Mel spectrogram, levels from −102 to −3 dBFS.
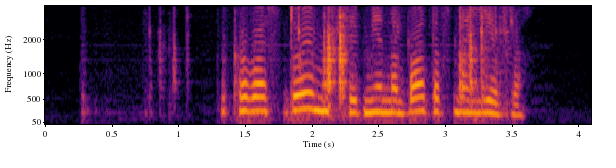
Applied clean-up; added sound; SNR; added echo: neural mask model RNNoise.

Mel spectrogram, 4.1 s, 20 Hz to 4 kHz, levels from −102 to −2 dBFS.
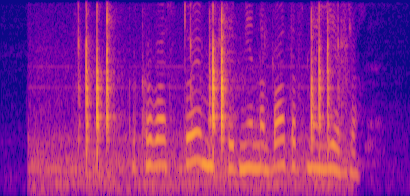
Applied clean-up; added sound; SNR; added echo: none; Tap; -4 dB; none.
